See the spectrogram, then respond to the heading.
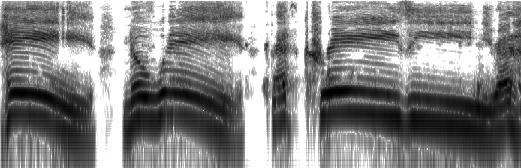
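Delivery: very slow Californian drawl, extremely stretched vowels. Showing how Californians talk: Californian elongated vowels. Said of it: "we tend to elongate our vowels".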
